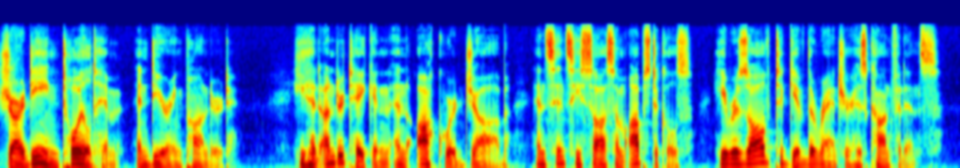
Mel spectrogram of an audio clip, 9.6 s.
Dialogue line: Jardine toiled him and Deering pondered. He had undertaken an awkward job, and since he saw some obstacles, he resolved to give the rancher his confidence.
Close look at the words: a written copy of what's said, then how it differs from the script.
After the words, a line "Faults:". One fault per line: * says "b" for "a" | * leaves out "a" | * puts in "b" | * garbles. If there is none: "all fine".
Jardine toiled him and Deering pondered. He had undertaken an awkward job, and since he saw some obstacles, he resolved to give the rancher his confidence.
Faults:
all fine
